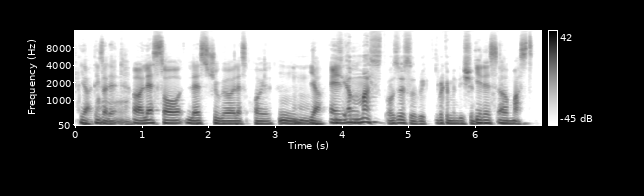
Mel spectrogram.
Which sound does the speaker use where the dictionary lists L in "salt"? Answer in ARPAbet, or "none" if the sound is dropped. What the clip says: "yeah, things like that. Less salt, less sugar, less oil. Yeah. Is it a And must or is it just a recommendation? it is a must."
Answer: none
